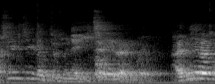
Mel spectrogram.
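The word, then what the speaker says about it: 밭이랑: 음마가 일어나요 안 일어나요 어떻게 발음해요 반니랑이라고 하지 이걸 바치랑 이이라고 발음 안 해요 내 말 이해하겠어요 그래서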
